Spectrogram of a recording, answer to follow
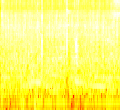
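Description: Beef, onion and diced tomatoes sizzling steadily in a hot pan, with a few faint clicks.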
